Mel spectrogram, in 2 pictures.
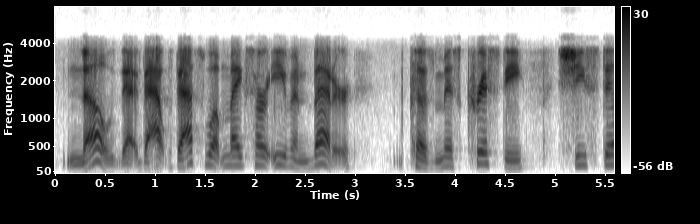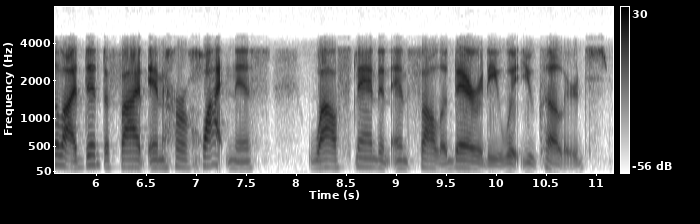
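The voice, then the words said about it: Put-on Southern accent. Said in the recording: “as you're trying to mansplain something terribly in a southern accent”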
